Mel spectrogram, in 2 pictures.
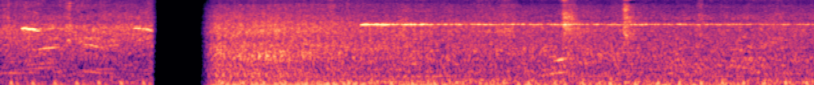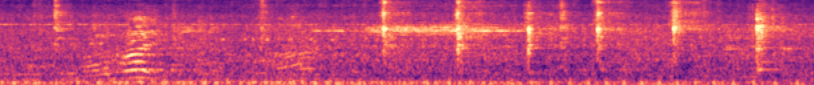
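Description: Busy street noise: a steady low traffic rumble under scattered background voices and occasional sharp clicks. The sound cuts out completely for a moment just under a second in.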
